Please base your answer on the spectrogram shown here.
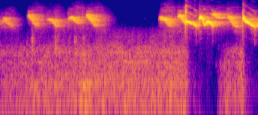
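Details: Caged male white-eye singing to steady his form: a few separate high whistled notes, a short pause with low rustling, then a fast, intense burst of twittering.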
